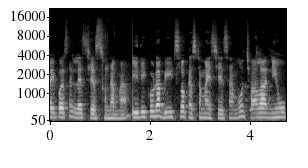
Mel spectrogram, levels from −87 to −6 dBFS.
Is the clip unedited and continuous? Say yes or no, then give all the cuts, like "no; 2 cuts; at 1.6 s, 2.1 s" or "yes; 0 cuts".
no; 1 cut; at 1.7 s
